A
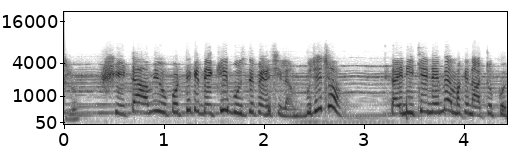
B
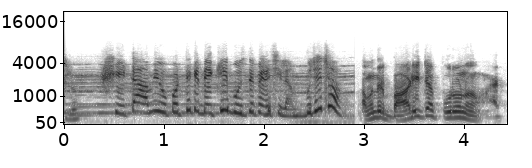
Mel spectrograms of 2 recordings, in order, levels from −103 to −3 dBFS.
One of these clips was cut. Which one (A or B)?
B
